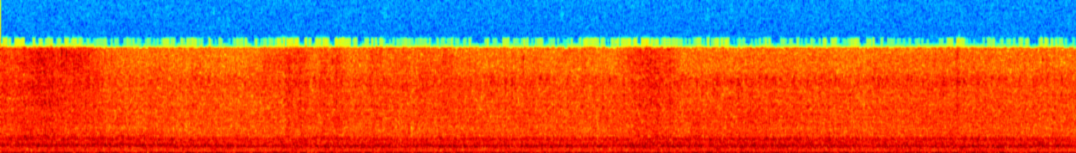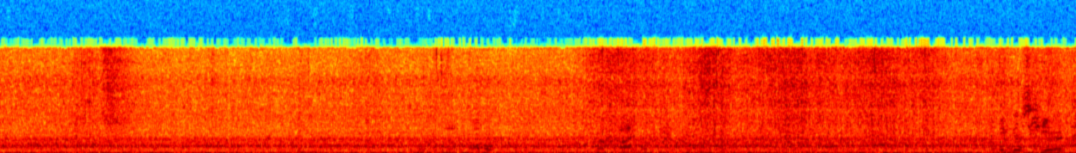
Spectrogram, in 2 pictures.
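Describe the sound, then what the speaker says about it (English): A farm vehicle grinds through deep mud in the off-road driving game Snowrunner, with a continuous heavy engine drone and churning rumble throughout, and a voice talking over it. "You can just hear it carving the bloody mud out of the way."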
